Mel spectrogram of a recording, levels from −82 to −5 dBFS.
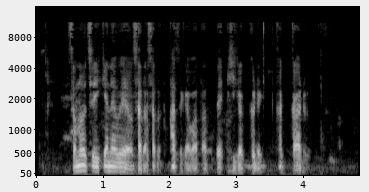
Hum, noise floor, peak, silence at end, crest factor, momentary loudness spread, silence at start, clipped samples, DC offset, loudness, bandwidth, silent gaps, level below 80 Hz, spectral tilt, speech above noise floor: none; -55 dBFS; -4 dBFS; 0.35 s; 24 dB; 9 LU; 0.45 s; under 0.1%; under 0.1%; -28 LUFS; 11.5 kHz; none; -52 dBFS; -6 dB/octave; 28 dB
